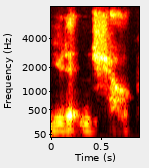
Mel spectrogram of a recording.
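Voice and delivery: hushed, breathy reassurance; soft whisper. Retold or imitated. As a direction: whisper comfort to a crushed kid. Coach consoling crying player.

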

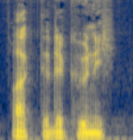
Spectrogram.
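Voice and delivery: ordinary talk

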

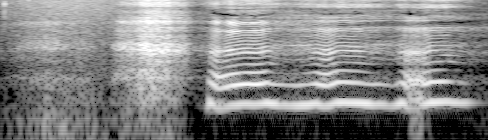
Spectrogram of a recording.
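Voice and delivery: long, weary zombie moan; zombie groan. Shown as a demonstration. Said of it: "I'm just sort of zombie noises".

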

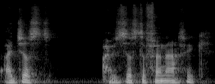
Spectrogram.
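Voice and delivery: ordinary talk, nothing marked

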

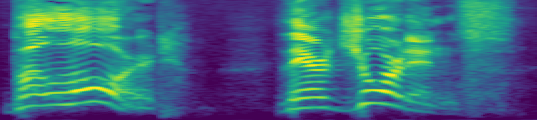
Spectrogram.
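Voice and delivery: loud, hammed-up objection; pleading protest. Preacher arguing with the Lord over his Jordans, loud mock pleading. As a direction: plead your case at full voice, starting high.

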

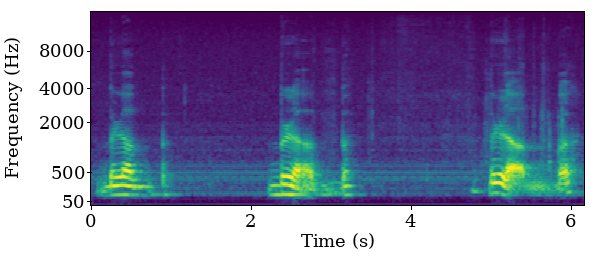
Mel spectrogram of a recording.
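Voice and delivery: low gloomy bubble blubs; slow sinking blub sounds. A narrator's reading.

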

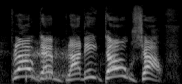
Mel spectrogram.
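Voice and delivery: slow, drawn-out Cockney shout; a hammed-up London accent; Michael Caine impression. Shown as a demonstration. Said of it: "speak like Michael Caine".

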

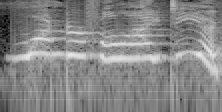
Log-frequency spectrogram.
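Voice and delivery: very high, loud delighted cry; king cries out in delight; cried out. Acted. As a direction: burst out with delight. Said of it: "cried Xerxes".

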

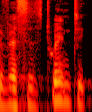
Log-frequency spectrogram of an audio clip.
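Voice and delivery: ordinary talk

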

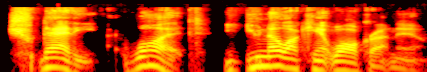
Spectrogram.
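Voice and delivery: a hint of a tired small daughter; father imitating his daughter who can't walk; child's voice. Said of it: "she was like".

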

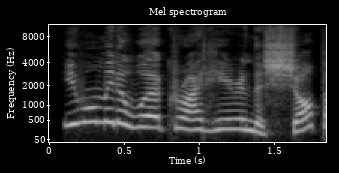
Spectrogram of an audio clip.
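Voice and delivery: can't believe it, pitch up; indignant disbelief. A narrator's reading. Selby protests in disbelief.

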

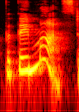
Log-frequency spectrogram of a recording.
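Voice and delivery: put-on high, loud boyish cry; desperate boy shouting; cried out. A narrator's reading. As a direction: protest it, a child crying out. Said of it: "I cried".

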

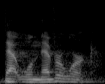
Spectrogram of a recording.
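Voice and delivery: soft, low, careful correction; quiet, gently firm; very gentle. Real, not acted. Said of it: "very gently".

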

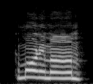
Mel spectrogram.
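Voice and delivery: put-on high, loud child's greeting; excited young son. A narrator's reading. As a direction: call out like a happy boy. Young son greets his mother.

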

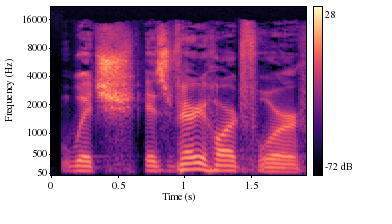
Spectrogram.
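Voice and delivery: ordinary talk

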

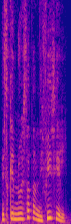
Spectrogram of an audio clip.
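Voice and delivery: a light, delighted gasp of insight; amazed realization. Retold or imitated. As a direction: marvel that it finally clicked. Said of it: "Y es como".

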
